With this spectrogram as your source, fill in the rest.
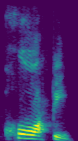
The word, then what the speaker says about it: coffee: All right, and I say in Brooklyn we say coffee. It's like two syllables. Core, CAW, fee, like you're paying a fee. Coffee. All right.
